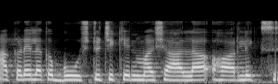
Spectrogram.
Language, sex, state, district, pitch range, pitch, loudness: Telugu, female, Andhra Pradesh, Krishna, 200-225 Hz, 210 Hz, -12 LUFS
